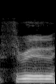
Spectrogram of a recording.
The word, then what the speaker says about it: through: Uh through has that same th sound at the beginning but ends with that ooh sound.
